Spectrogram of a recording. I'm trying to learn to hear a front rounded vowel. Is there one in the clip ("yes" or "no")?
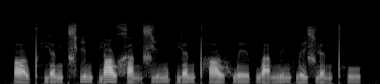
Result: no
